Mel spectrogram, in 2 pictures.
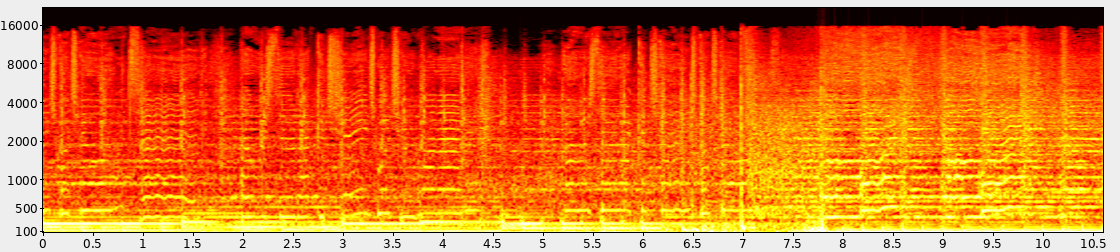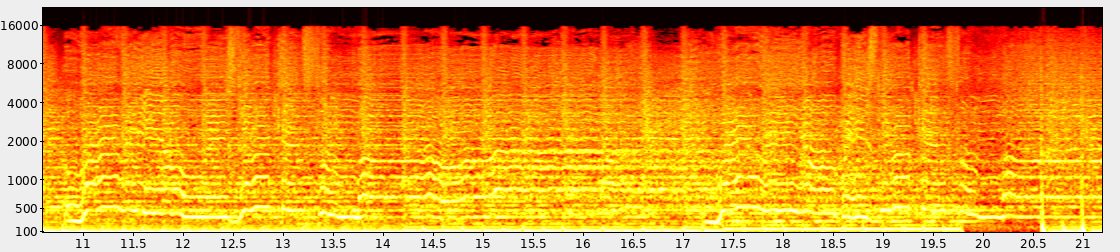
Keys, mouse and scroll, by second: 0.7-3.5 drag, 3.5-4.1 scroll up 9, 4.1-5.8 middle drag, 5.8 Tab, 6.3-6.7 scroll up 2, 6.7-9.5 middle drag, 9.5 scroll down 1, 11.0 scroll up 1, 11.7 click, 12.1-12.6 scroll up 2, 12.6-14.4 middle drag, 14.4 scroll down 3, 14.9-17.0 middle drag, 17.0-17.4 scroll up 2, 17.4-19.6 middle drag, 19.6 b.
